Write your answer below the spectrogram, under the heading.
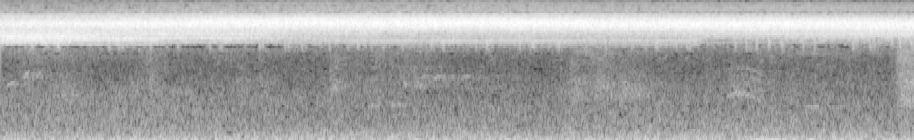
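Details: Insects calling on an autumn morning form an even, ceaseless high whine that never breaks or changes in strength, over a quiet low hum.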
